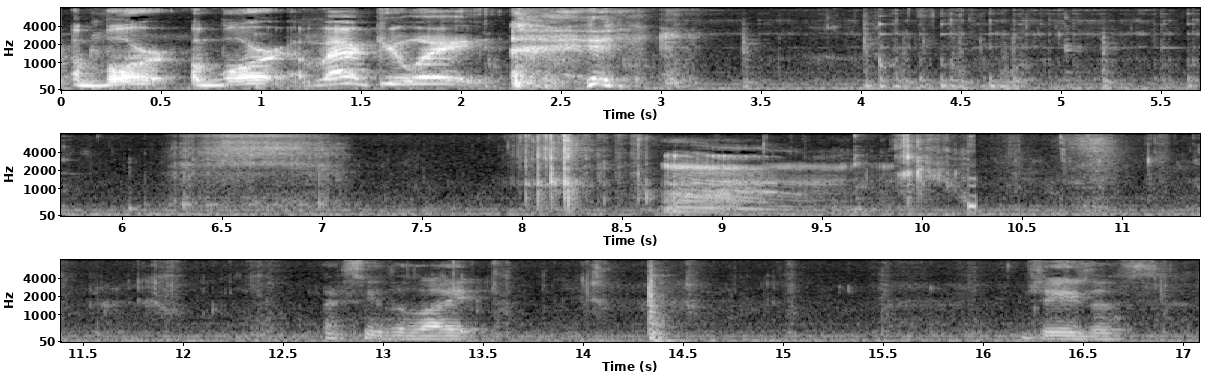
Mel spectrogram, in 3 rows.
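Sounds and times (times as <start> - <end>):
person groaning: 8.7 - 9.9
chewing noodles: 9.6 - 12.7, 13.5 - 17.0.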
